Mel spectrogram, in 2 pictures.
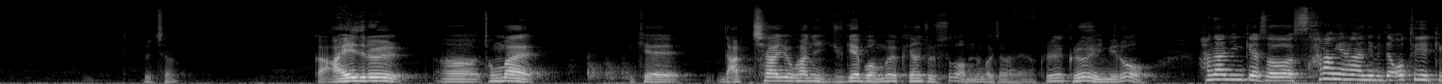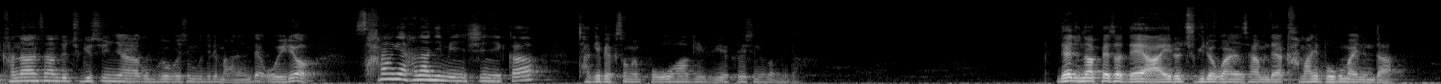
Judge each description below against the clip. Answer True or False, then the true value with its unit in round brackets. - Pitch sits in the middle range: False (130 Hz)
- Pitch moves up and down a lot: True (6.7 semitones)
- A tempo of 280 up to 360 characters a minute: True (310 characters per minute)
